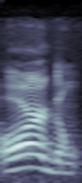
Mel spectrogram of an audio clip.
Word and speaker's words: órgão: A sílaba mais forte da palavra órgão é o or. é a penúltima sílaba. O til, ele marca apenas a nasalização, ele marca que o som que eu estou produzindo não sai exclusivamente da minha boca, e sim também do nariz.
